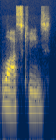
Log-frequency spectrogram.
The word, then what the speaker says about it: LoSCKSS: static copies of websites and I pronounce that lost Keys um so what do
